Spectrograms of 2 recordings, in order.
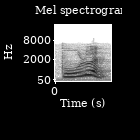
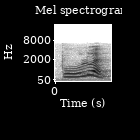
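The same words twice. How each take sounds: First: 不 is said with a rising second tone. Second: 不 is said with a rising second tone.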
